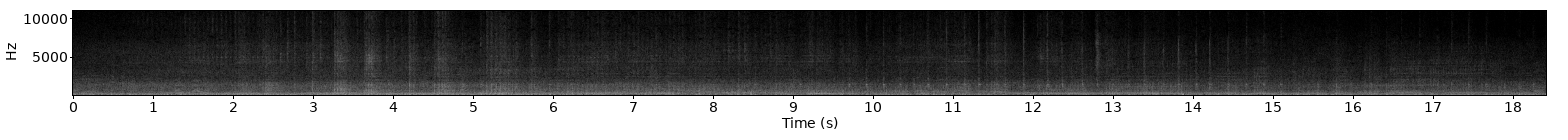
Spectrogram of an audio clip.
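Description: Outdoor background ambience: indistinct voices of people around, over a steady low rumble.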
